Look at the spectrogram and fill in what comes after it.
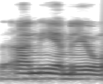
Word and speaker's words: Emil: I'm Emil Johansson. – First name is spelled, hey, for the American audience, E-M-I-L, dummies, Johansson.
